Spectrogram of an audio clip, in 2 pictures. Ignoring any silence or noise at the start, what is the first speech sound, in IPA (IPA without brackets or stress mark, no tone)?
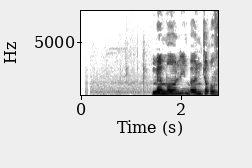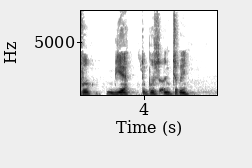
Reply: m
